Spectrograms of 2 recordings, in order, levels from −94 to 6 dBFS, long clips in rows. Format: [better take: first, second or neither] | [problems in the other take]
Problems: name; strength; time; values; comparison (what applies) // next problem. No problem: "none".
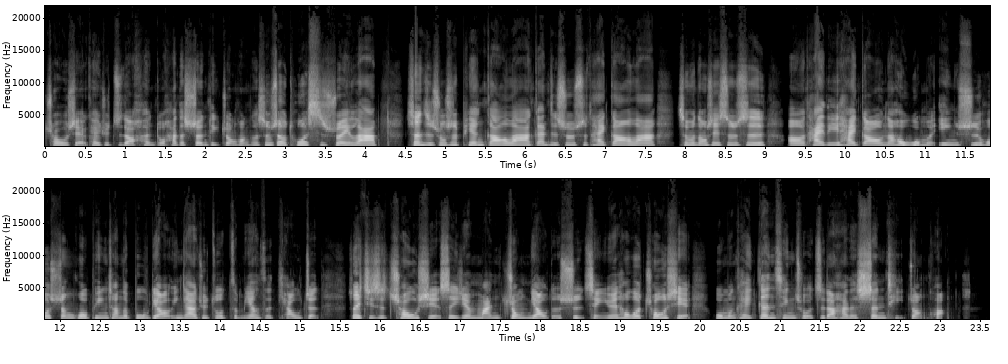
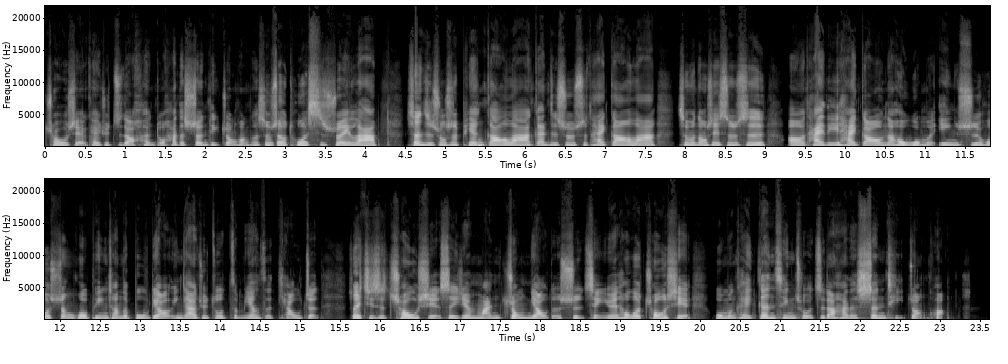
second | thin; very slightly; fading below 850 Hz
